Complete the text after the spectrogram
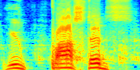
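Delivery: furious shout. Real, not acted. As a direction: bellow it slowly at the ruined pan. Cursing burnt pan residue.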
